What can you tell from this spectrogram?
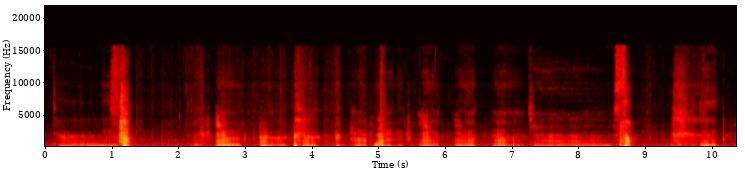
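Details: Pet dachshund indoors during a play session, giving bursts of low rumbling growls mixed with a few sustained nasal whining tones, separated by short pauses; faint human voice and handling noises in the background.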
